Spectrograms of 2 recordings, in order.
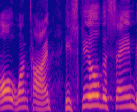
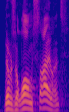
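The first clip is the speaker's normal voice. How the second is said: normal talking voice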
